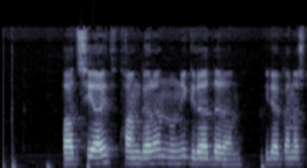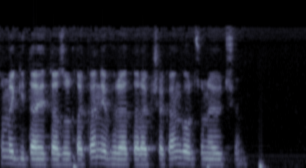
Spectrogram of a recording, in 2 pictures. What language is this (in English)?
Armenian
